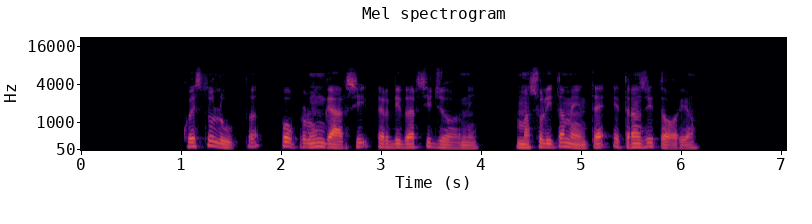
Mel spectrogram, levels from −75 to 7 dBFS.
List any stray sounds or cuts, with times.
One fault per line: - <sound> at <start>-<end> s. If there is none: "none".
none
